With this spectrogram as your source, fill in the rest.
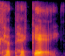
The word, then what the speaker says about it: Keipeki: It is called Kapeke. Or and in Swahili, it is pronounced Kapeke.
